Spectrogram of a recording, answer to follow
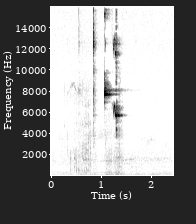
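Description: A click and brief, high-pitched squeaks from the valve knob of a brass two-inlet gas torch being turned by hand, about a second in; otherwise near silence.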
